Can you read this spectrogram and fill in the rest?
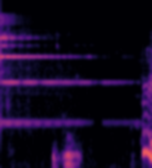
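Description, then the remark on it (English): A single bright bell ding rings out and decays slowly with a long shimmering tail, while brief snippets of a voice murmur quietly beneath it. “I'm going to give it a bell.”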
